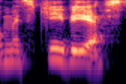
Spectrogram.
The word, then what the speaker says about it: mischievous: um in meaning so one word that's definitely on the move from a sound perspective is mischievous which um certainly in Britain people are beginning to pronounce as either mischievous or misch devious they're putting another I in there um I think the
